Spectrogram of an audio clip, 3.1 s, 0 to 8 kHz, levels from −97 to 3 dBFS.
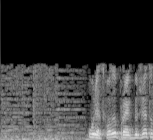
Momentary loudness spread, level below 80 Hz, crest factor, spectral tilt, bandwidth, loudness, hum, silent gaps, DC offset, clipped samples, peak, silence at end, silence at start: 19 LU; -36 dBFS; 16 dB; -12 dB/octave; 4.5 kHz; -16 LUFS; none; none; under 0.1%; under 0.1%; -2 dBFS; 0 s; 0 s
